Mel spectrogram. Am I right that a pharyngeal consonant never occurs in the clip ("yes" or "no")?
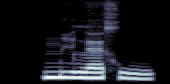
yes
